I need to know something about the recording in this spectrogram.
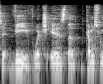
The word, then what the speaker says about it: Viv: so don't don't feel bad but we actually pronounce it Viv which is the comes from the Latin word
